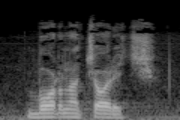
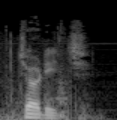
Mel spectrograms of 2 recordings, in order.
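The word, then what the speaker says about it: Borna Ćorić: Borna Chorich. – Chorich.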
